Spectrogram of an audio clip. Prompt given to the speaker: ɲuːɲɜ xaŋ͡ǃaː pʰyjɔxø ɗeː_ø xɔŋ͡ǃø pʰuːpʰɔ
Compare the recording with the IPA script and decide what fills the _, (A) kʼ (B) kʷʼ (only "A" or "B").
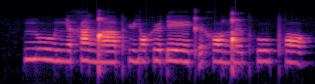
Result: A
